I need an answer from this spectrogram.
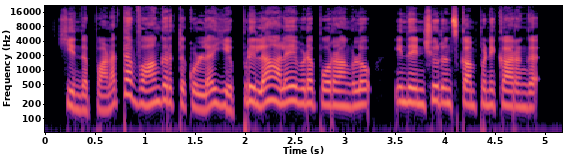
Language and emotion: Tamil, sad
